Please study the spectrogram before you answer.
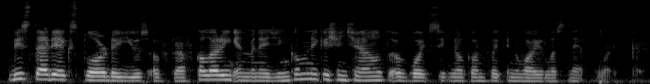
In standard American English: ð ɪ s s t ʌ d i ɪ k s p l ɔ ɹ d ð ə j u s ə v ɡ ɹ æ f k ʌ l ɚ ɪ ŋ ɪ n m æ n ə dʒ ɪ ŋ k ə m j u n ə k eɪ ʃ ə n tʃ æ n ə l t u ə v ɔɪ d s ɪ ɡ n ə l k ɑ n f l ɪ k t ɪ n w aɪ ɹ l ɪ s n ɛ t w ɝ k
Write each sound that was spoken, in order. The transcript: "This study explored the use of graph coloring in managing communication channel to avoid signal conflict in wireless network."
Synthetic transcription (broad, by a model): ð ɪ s s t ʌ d i ɪ k s p l ɔ ɹ d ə j u s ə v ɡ ɹ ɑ f k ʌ l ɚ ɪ ŋ ɪ n m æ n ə dʒ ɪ ŋ k ə m j u n ə k eɪ ʃ ə n tʃ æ n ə l t u ə v ɔɪ d s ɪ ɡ n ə l k ɑ n f l ɪ k t ɪ n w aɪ ɹ l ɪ s n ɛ t w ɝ k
